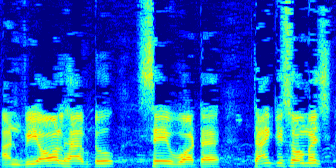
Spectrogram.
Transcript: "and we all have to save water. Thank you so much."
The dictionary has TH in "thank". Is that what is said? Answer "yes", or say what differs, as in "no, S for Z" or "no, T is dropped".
no, T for TH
